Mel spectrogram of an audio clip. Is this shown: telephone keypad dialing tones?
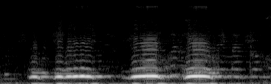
no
